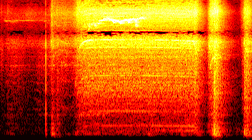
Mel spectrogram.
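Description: A power drill whirs, driving a screw.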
